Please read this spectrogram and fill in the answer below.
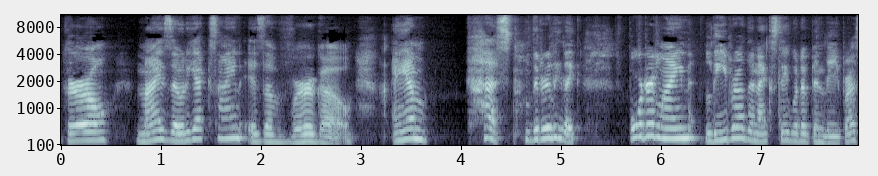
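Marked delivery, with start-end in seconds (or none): none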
